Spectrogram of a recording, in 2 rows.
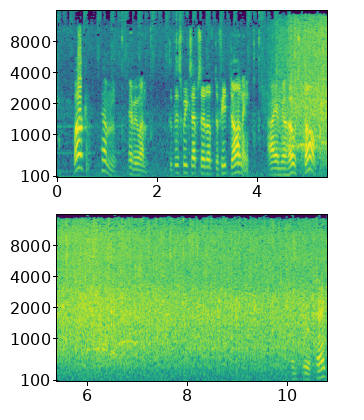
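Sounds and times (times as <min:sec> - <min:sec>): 
speech: 0:00.4 - 0:05.4, 0:10.4 - 0:10.7
audience applause: 0:04.4 - 0:10.7.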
